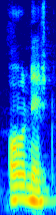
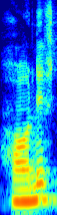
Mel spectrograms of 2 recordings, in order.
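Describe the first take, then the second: First: The word begins with a vowel sound. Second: The word begins with an h sound. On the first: The speaker calls it right. "ऑनेस्ट पढ़ा जाता है" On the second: The speaker calls it wrong. "ऑनेस्ट को हॉनेस्ट नहीं पढ़ा जाता"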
